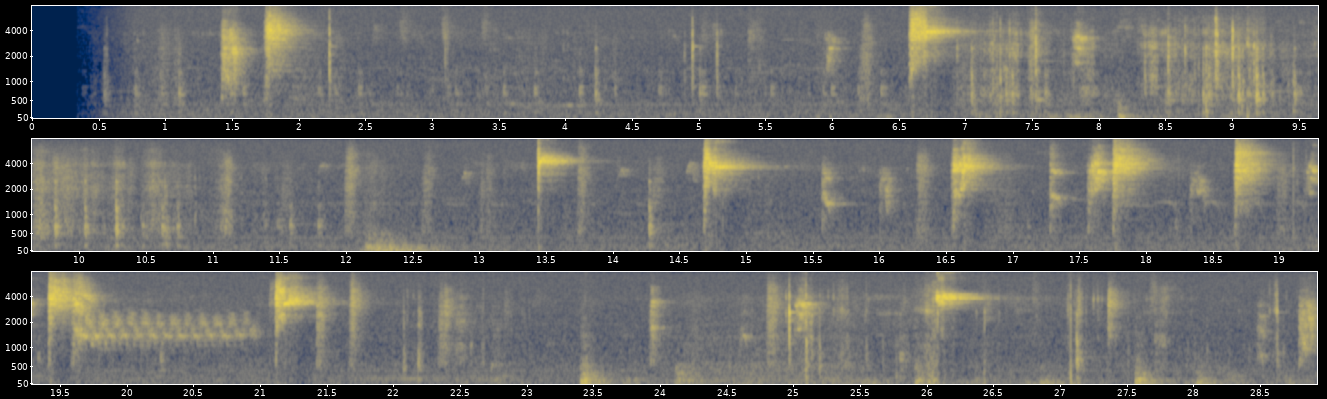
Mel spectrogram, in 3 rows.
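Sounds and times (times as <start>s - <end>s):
bird chirping: 1.2s - 8.2s, 11.8s - 22.5s, 23.9s - 26.7s
rapid bird trill: 5.9s - 7.1s, 14.7s - 21.8s, 26.0s - 26.6s.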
